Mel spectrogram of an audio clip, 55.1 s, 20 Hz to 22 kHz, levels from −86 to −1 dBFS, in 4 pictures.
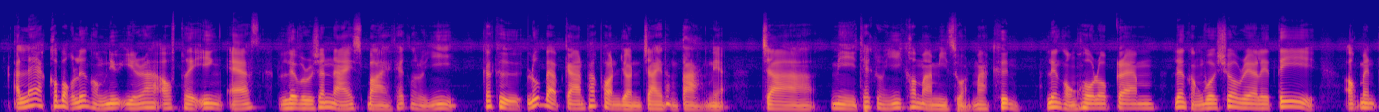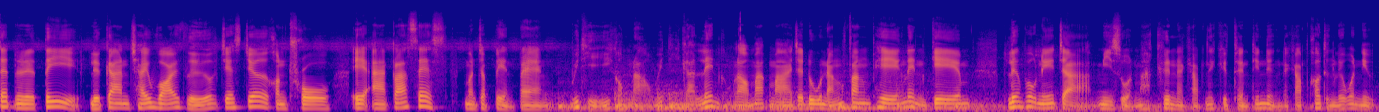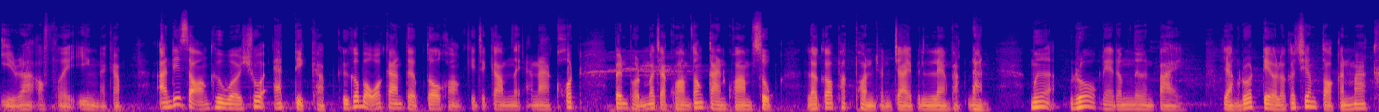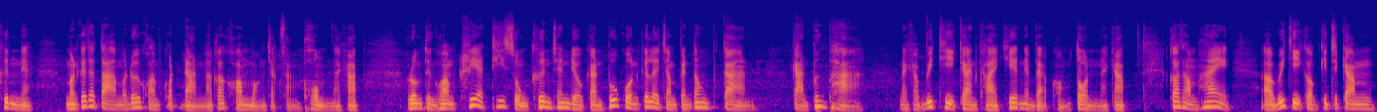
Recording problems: animal sounds; noticeable; throughout; 15 dB below the speech

